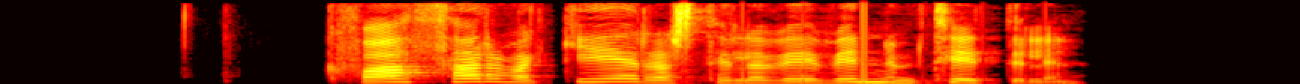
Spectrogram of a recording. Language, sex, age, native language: Icelandic, female, 30-39, Icelandic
